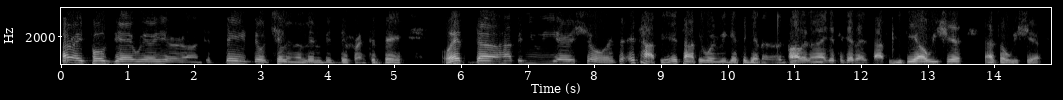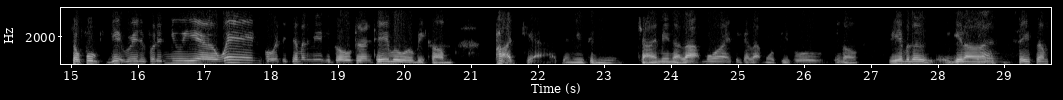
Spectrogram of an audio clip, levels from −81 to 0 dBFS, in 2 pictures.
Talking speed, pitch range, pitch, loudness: 185 wpm, 110-145 Hz, 125 Hz, -33 LUFS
